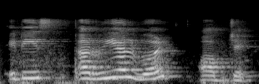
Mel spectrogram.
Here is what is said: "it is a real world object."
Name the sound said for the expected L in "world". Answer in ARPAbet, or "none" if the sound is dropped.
none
